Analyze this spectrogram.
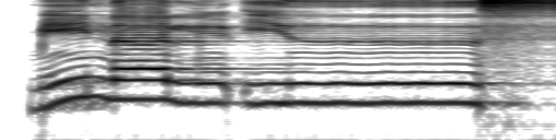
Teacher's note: Berikan dulu ikhfa pada huruf nun berjumpa sin ini, baru diberikan vokal huruf sin.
